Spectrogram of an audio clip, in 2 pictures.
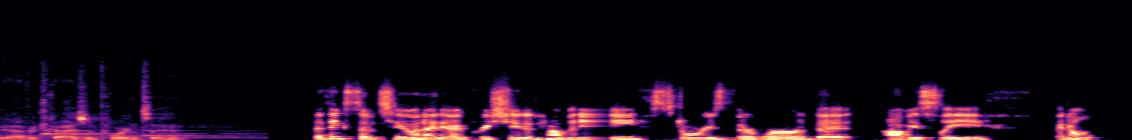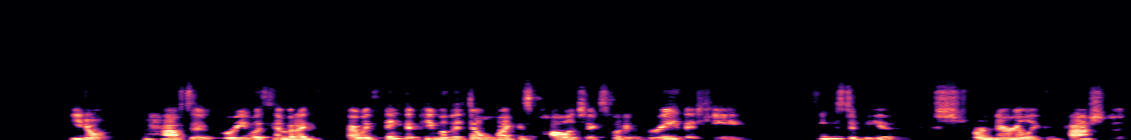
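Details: Adult speakers, likely two in conversation; normal conversational speech.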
